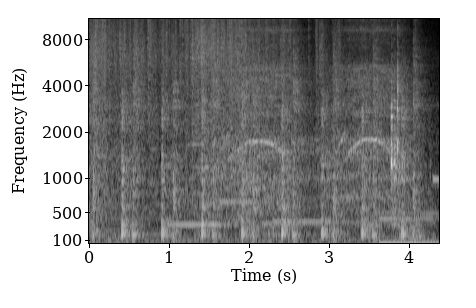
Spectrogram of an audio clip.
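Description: A milking robot on a 120-cow dairy farm in Spijk, near the German border, whirs as its arm turns under a cow before attaching the cups, with a steady mechanical hum, rising motor whines and occasional clicks and clatter. No one speaks.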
